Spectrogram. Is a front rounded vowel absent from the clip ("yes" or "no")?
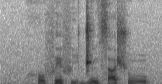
yes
